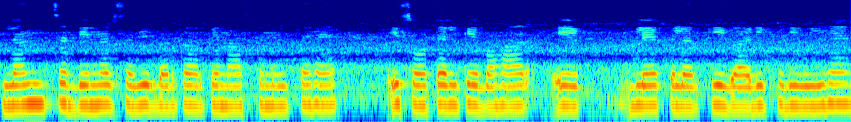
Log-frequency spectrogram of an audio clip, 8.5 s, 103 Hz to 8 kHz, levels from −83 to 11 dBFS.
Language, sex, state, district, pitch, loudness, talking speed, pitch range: Hindi, female, Rajasthan, Bikaner, 195 Hz, -15 LUFS, 140 wpm, 190-200 Hz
